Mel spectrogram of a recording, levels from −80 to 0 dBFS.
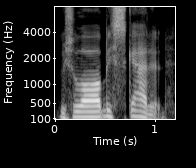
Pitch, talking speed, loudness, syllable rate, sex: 130 Hz, 250 wpm, -16 LUFS, 6.4 syllables/s, male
